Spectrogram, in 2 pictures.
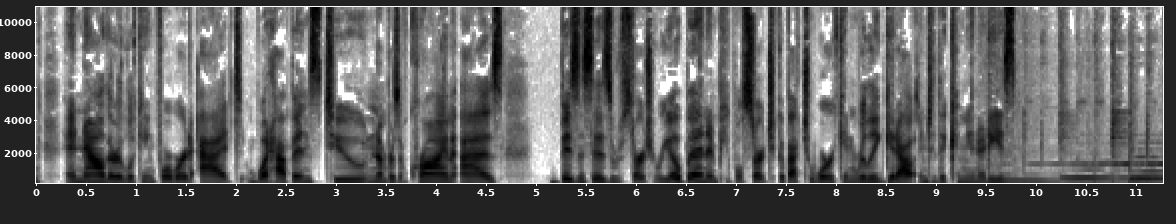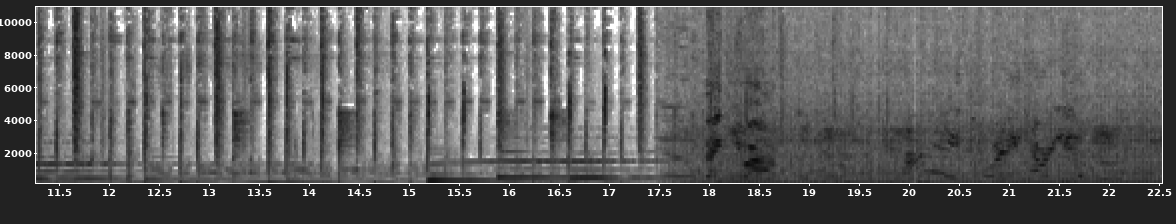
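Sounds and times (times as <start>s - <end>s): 
speech: 0.0s - 10.4s
music playing: 9.5s - 22.1s
mobile market truck engine idling: 16.7s - 22.5s.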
